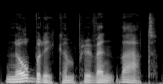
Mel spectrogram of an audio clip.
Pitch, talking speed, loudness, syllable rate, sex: 105 Hz, 145 wpm, -18 LUFS, 4.6 syllables/s, male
